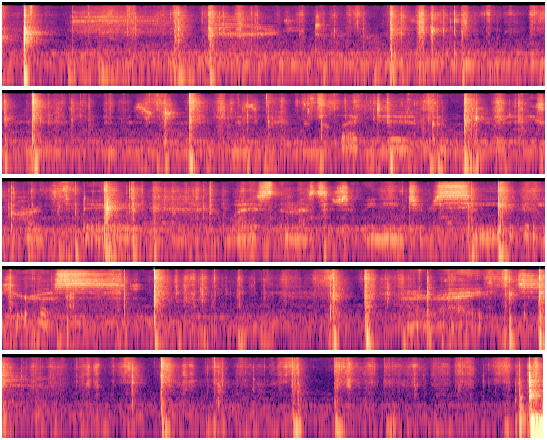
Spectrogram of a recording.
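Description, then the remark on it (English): Crisp shuffling of a deck of cards before pulling a card: a steady run of sharp snaps and soft riffling flutters that comes and goes in bursts for about twenty seconds, quiet overall with a faint murmur underneath. “So I'm gonna go ahead and just kind of shuffle and pull.”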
